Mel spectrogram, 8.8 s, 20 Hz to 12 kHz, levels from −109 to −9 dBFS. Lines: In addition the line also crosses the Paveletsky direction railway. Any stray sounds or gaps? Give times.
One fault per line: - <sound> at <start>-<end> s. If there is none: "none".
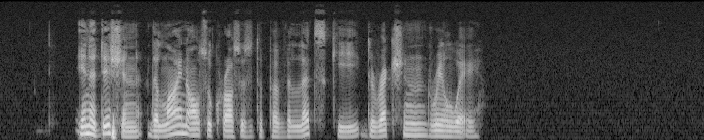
none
